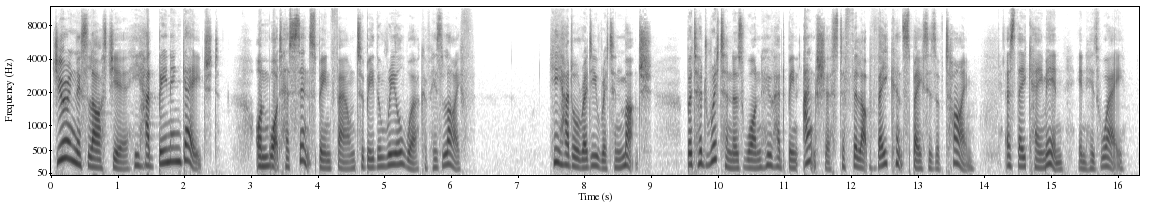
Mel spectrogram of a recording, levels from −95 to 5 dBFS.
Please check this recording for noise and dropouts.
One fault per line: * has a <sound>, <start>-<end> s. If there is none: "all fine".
all fine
